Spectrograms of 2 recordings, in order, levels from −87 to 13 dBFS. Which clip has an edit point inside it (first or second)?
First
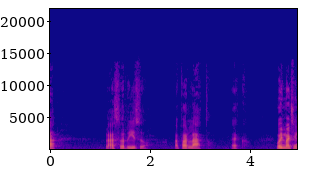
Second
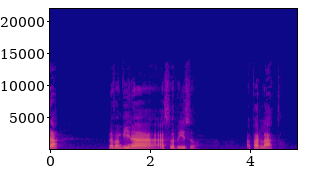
first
